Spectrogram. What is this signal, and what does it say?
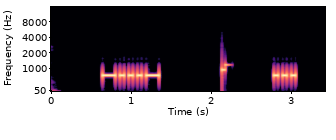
Morse code, heard as a keyed tone, about 22 wpm, 700 Hz. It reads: <BT> S
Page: This rapid-fire timing is geared to push your ICR (Instant Character Recognition) skills.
